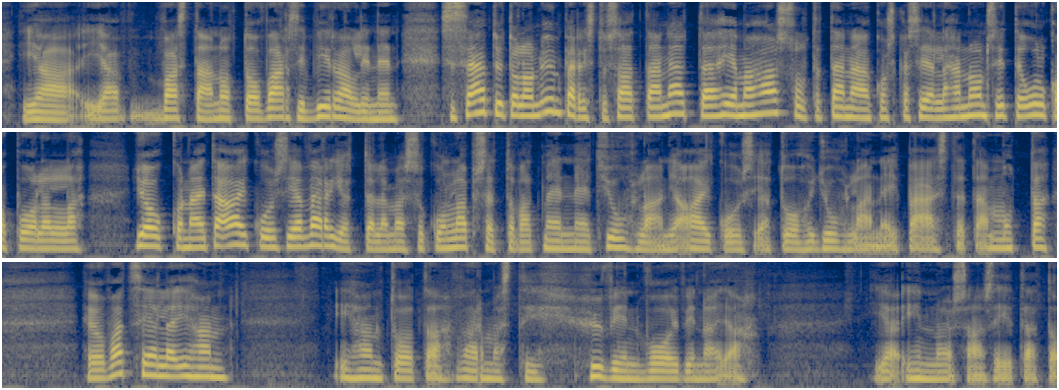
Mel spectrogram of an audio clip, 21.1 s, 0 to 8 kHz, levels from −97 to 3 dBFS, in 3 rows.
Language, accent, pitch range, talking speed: Finnish, native, 140-180 Hz, 135 wpm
